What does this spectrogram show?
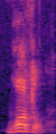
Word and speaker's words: wattle: used to be built how would you spell pronounce w a double t l e and he thought about it he said waddle and say so you waddle when you walk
